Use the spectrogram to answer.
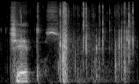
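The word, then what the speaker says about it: Cheetos: Aquí en México así lo pronunciamos, chetos. Yo sé que en Estados Unidos lo pronuncian distinto.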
